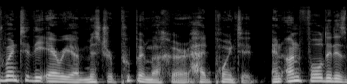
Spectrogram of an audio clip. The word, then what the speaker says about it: Puppenmacher: "It's pronounced Puppenmacher," he responded, saying the name in a German accent.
